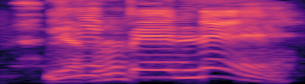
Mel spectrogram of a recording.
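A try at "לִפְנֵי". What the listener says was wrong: Nah, betul, bukan lipene, livne karena ini nggak ada dagesnya di tengah. Ya ampun, ini nggak ada dagesnya. Kalau ada dagesnya baru dibaca P.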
